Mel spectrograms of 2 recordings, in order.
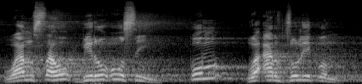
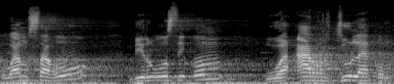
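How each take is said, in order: First: The word ends in arjulikum, with an i vowel. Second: The word ends in arjulakum, with an a vowel. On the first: The feet are only to be wiped. The speaker calls it wrong. "kalau dibaca wa arjuli berarti ma'tuf ke ruusi" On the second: The feet are to be washed. The speaker calls it right. "qiraah yang benar wa arjulakum"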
